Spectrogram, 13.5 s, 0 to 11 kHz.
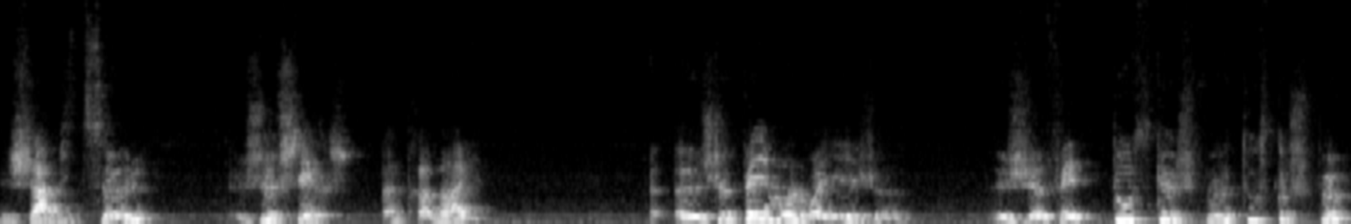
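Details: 26-year-old woman with Friedreich's ataxia, a genetic neurodegenerative disease, showing ataxic dysarthria.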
